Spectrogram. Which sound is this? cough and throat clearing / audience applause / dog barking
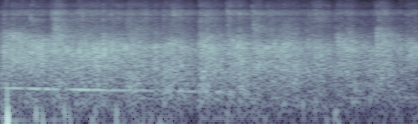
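audience applause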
